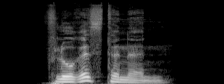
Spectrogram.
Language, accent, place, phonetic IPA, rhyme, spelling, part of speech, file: German, Germany, Berlin, [floˈʁɪstɪnən], -ɪstɪnən, Floristinnen, noun, De-Floristinnen.ogg
- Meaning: plural of Floristin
